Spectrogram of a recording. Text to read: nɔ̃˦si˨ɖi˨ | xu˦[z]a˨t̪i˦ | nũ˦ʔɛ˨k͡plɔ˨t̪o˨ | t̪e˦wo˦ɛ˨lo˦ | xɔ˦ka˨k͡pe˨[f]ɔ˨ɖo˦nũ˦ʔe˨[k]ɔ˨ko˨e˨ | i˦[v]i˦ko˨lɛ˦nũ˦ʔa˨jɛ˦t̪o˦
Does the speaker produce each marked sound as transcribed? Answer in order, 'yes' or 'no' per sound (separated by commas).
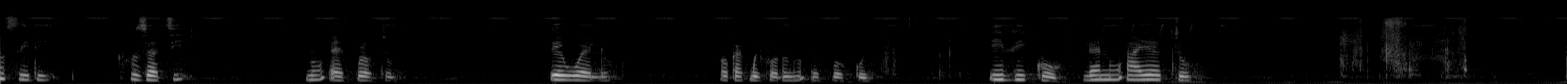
yes, yes, no, yes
